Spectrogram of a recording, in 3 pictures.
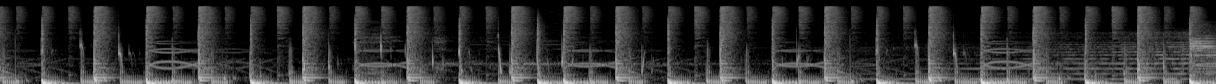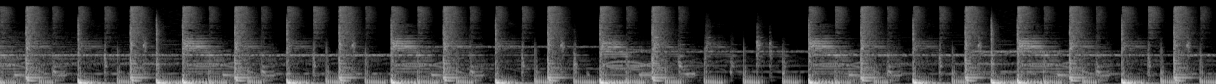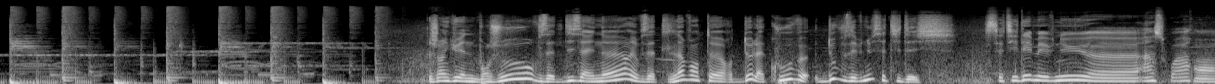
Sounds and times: Music: 0.0s - 28.4s.

